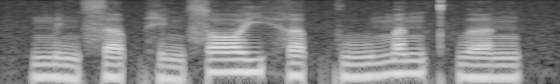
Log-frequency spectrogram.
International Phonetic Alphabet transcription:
m ɪ˨˩ ŋ s ɐ˨ p̚ h ɪ˨˩ ŋ s ɔː˥ j h ɐ˧ p̚ k uː˨˧ m ɐ˥ n kʷʰ ɐ˧ ŋ

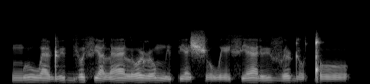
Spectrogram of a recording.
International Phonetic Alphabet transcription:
m u˧˥˧ w æ˧˩ ɖ y˧˥˧ bʲ o˧˥˧ fʲ ɑ˧˩ l æ˧˥˧ l o˧˥˧ ɭ o˧˥˧ m i˩ pʲ æ˧˩ ʃ o˩ w e˩ fʲ æ˧˥˧ ɾ y˧˥˧ v ø˧˥˧ ɖ o˩ ǃ o˧˩

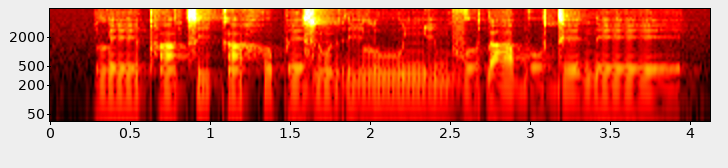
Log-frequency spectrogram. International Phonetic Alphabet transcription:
l eː˨ pʰ ã˨ t͡s i˦ k ã˨ h ʊ˨ p e˨˦ z ũ˨ r i˦ l uː˦ ɲ i˦ m v ʊ˨ ɗ a˨ b o˨ d e˨˦ n eː˦˨

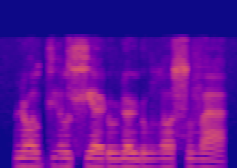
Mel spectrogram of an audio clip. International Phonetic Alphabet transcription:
ɳ ɔ l kʲ ɔ l xʲ a ə̯ ɽ u ɳ ʌ ɳ ɽ u l ɔ s v a

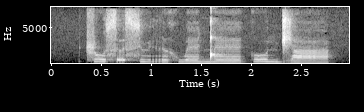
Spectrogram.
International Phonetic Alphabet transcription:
ʈ͡ʂ o˨ s ə̰˨ s ʉ˨ r ə˨ x w ɛ˨ ŋ͡ǃ ɛː˨ k o˧ n d͡ʒ a˨

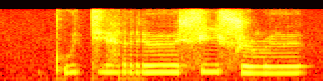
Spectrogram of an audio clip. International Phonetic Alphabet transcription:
kʷʼ ə̤˥ tʲ a̤˥ r øː˥ s i˥ s ʊ˥ ɭ ø˥

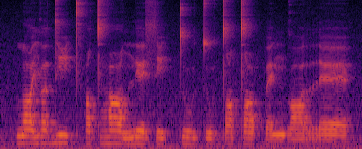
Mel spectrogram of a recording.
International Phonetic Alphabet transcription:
ɳ ɑ j ʌ d i t̪ʰ ʌ tˤ ɦ ɑ n̪ ɪ s i t t̪ u t u t ʌ tˤ ɪ p ɛ ŋ ɡ ɒ r ɛ

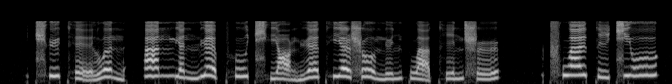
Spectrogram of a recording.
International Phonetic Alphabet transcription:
t͡ɕʰ y˥ t̪ʰ ḛ˨˩ ɪ̯ l w ə˥˩ n | a˥ n m j ɛ˨ n n̪ ɥ ɛ˥˩ pʰ u˥ t͡ɕʰ j ɑ̰˨˩ ŋ ɥ ɛ˥ t̪ʰ j ɛ˥˧ ʂ o˥˩ ʊ̯ n̪ y˧˥ n p w ä̰˨˩ t̪ʰ i˧˥ n ʂ ɻ̩˧˥ | ʈ͡ʂʰ w a˥ ɪ̯ t̪ i˧˥ t͡ɕ j o˥ ʊ̯

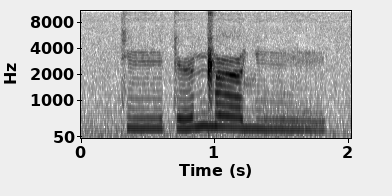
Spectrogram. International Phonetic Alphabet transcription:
c iː t ʏ ŋ͡ǁ œː ʎ iː

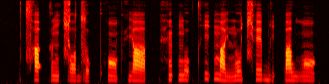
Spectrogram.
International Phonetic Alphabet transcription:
t͡sʰ a˦ ʔ k ə˥˧ ŋ t͡ɕ ɔ˧ d͡z o˨ k̚ pʰ ɔ̃˥˧ pʰ j a˥˧ | h ẽ˦ p̚ ŋ o˦ ʔ t̪ʰ i˦ ʔ m a˧ j n̪ o˥˧ t͡ɕʰ e˦ b i˨ ʔ p a˥˧ w ŋ ɔ̃˥˧

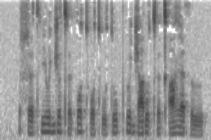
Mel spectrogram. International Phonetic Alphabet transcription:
ɬ ɘ˧˩ tʰ j ɯ˥ d͡ʒ ɯ˥ tʼ ɘ˨˩˦ k o˥ tʰ o˩ tʰ u˩ t u˧˥ pʰ ɯ˥ d͡ʒ a˧˥ ɾ u˧˩ tʼ ɘ˥˩ kʼ a˧˥ ɣ ɛ˧˥ θ ɯ˩

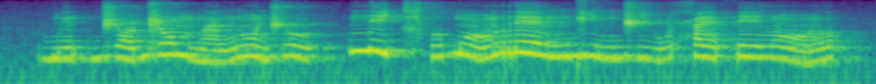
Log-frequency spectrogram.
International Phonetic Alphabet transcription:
b ẽ˩ p d͡ʒ ɔ˧˩˧ ɖ͡ʐ ɔ˦ m b ã˩ ŋ ɡ ɔ̃˦˨ d͡ʒ ʊ˦˨ | n e˦˨ t͡ɕʰ ʊ˩˥ b ɔ̃˧˩˧ r ɛ˦˨ l ŋ ɡ i˦˨ n d͡ʒ i˧˩˧ w ħ ɛ˦˨ θ e˦ l ɔ̃˧˩˧ l

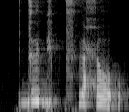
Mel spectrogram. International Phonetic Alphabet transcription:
d ɨ bʲ ɨ p t͡sʰ ɨ ħ o ʔ

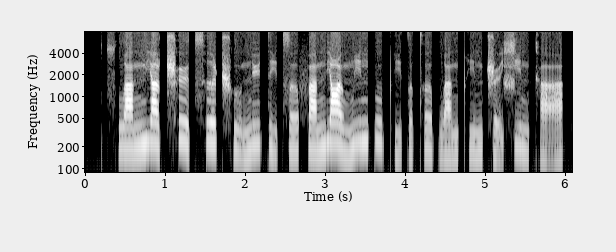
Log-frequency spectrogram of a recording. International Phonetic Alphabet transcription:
t͡sʰ w a˧˥ n m j ä˥˧ ʈ͡ʂʰ ɻ̩˥˩ t͡sʰ ɹ̩˥ ʈ͡ʂʰ ṵ˨˩ n̪ y˥ t̪ ḭ˨˩ t͡s ɤ˧˥ f a˧˥ n j ɑ˥˩ ʊ̯ m i˥ n p u˥˩ pʰ ḭ˨˩ t̪ ɤ˦ t̪ʰ ɤ˥˩ p w a˧˥ n pʰ i˧˥ n ʈ͡ʂ ɻ̩˨˩ ɕ i˥˩ n kʰ ä̰˨˩˦

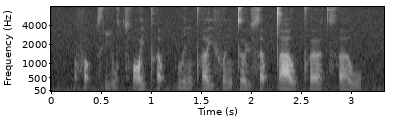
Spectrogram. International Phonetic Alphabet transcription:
f ɐ˨ p̚ t͡sʰ iː˨˥ w t͡sʰ ɔː˨˩ j pʰ ɐ˨ p̚ kʷ iː˨˧ n pʰ ɐ˨˥ j f ɵ˨ n t̪ ɵ˨˥ ɥ s ɐ˨˥ p̚ t̪ aː˨ w pʰ œː˨˩ t͡sʰ ɐ˨˧ w

